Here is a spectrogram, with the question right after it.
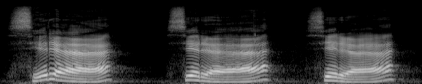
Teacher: Последнюю гласную, как вы знаете, мы должны протягивать.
